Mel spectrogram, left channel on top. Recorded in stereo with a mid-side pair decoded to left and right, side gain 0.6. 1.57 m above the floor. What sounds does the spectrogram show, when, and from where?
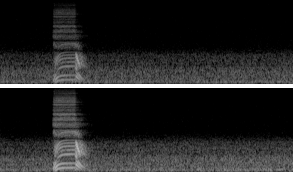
0.5 s a drill: 45° right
